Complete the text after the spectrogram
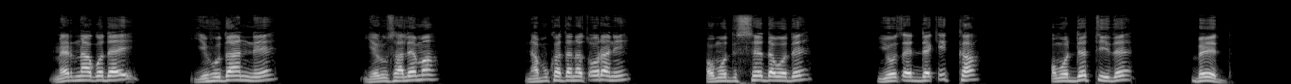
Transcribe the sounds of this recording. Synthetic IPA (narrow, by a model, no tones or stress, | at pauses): mɛɾnaːɡɔd̪ɐjː | ɪɦʊd̪aːnːɛ | jɛɾʊs̬aːlɛmɐ | nɐbʊkɐd̪ɐnɐt͡sʼɔɾɐnɪ | ɔmɔd̪ɪsːe̞ːd̪ːɐwɔd̪ɛ | jo̞ːt͡sʼeːd̪ɛkʼɪkːɐ | ɔmɔd̪ːɛt̪ːiːd̪ɛ | beːd̪ːɐ̥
